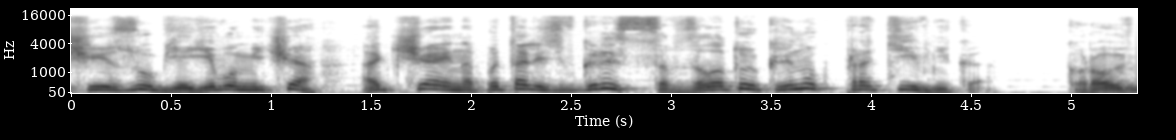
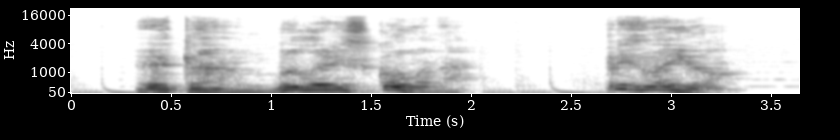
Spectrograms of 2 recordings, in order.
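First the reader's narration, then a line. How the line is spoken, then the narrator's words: Hoarse wheeze. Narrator (Russian): прохрипел Далкар в ответ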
